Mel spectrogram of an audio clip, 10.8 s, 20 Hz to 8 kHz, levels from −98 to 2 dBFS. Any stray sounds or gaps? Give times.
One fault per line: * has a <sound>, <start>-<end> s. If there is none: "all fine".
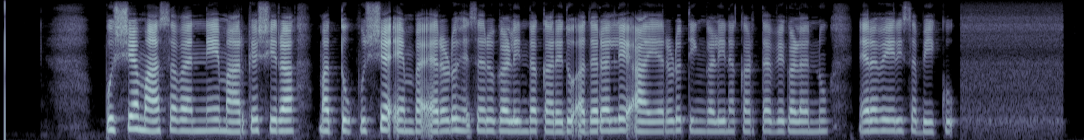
all fine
